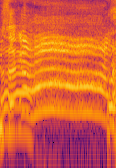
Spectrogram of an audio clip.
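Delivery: very high mock shriek; hammed-up furious yell; mad scream. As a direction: let out a drawn-out comic scream of rage. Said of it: "He's so mad".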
